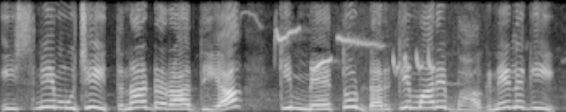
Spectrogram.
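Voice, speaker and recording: A woman voicing a cunning female fox in a storybook, asking quick, prying questions. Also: extremely high pitch, lively intonation, a bit bright, slight background noise, pitched above the performer's own voice, full character voice. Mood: meek.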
